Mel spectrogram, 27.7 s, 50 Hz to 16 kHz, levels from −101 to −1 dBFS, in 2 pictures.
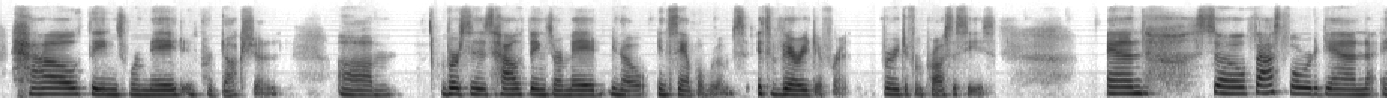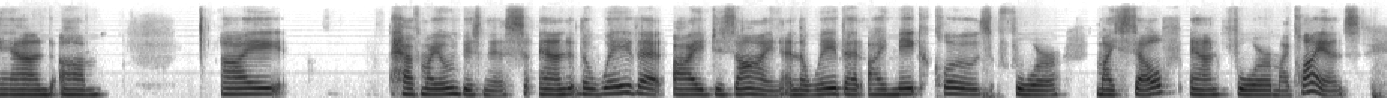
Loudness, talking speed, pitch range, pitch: -21 LUFS, 115 wpm, 190-215 Hz, 200 Hz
